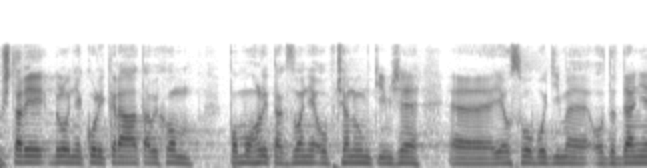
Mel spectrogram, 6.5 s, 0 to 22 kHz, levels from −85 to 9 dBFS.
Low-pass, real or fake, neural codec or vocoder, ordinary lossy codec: 7.2 kHz; real; none; MP3, 96 kbps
